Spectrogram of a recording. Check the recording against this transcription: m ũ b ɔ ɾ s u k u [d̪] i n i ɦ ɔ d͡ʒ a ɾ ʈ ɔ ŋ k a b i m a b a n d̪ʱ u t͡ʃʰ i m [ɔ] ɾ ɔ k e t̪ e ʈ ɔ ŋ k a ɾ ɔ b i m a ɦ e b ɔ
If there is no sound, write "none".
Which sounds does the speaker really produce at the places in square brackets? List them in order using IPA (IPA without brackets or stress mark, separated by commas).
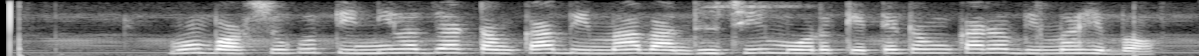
t̪, o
